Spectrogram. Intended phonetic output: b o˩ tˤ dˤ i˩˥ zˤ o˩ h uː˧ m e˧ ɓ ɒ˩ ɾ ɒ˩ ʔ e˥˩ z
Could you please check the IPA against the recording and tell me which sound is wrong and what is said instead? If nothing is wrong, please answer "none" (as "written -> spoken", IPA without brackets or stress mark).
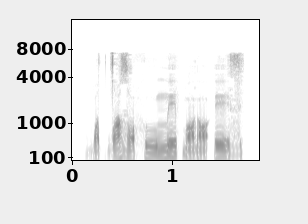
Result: none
